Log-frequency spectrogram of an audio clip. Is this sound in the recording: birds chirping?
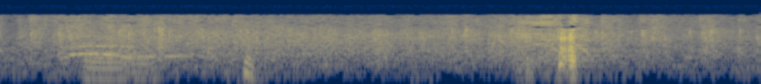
no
